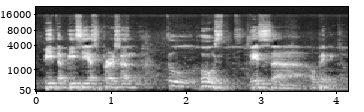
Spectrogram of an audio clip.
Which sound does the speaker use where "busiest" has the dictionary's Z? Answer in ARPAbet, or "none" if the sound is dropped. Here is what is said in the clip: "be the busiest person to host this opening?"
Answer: S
